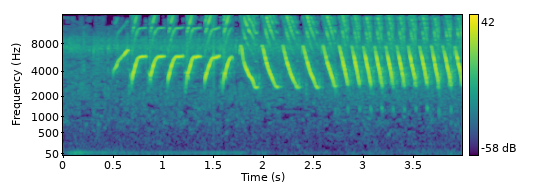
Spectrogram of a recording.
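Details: Gacor canary singing a run of short slurred whistles that quickens into a steady series of about five crisp repeated notes per second.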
